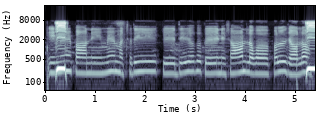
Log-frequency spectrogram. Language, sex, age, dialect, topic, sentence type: Bhojpuri, female, 18-24, Northern, agriculture, statement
